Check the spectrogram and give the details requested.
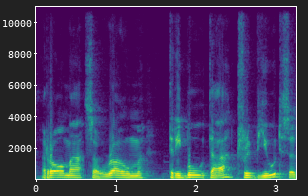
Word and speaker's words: Roma: it back in the day would be with an open O, longer of course, so Roma, Roma rather than Roma. As a modern day Roman, he would naturally say Roma, but now here he's pronounced it Roma with an open O, and it's great.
